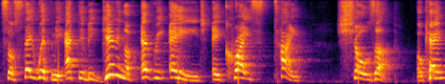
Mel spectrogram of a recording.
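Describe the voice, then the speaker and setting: A man talks very slowly in a high pitch. His pitch swings very widely. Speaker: spiritual teacher. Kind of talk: live religious teaching session. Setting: livestream. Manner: repetitive, emphatic; slow, deliberate when reading scripture.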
